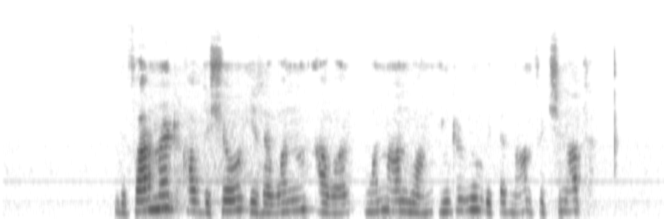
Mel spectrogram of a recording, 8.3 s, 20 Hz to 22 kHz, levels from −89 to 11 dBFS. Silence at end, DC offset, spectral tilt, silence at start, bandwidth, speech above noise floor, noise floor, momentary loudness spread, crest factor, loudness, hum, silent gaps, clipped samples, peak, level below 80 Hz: 0.6 s; under 0.1%; -4.5 dB/octave; 1.45 s; 11 kHz; 44 dB; -79 dBFS; 18 LU; 24 dB; -35 LUFS; none; none; under 0.1%; -12 dBFS; -76 dBFS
